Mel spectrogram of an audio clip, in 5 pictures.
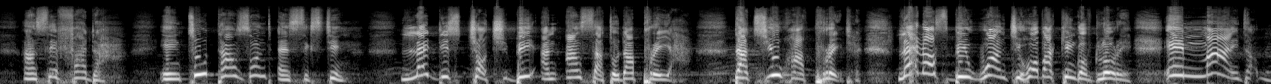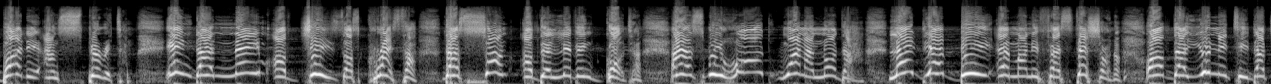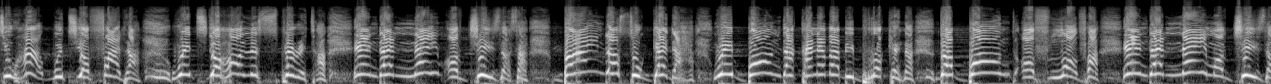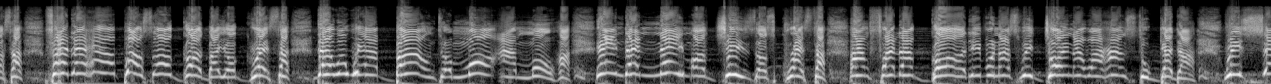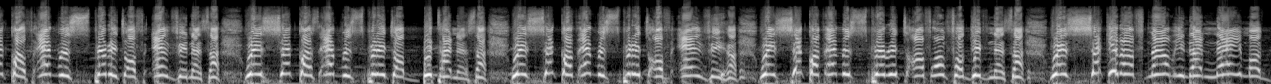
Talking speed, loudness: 150 wpm, -8 LUFS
